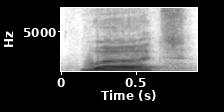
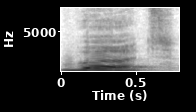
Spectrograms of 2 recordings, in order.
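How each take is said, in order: First: It starts with a W sound using rounded lips. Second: It starts with a W sound using rounded lips.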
